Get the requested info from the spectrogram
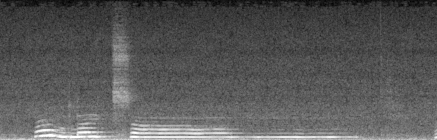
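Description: A girl's voice humming a short tune without words: a few quick notes that rise, then one long held note that fades out near the end.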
